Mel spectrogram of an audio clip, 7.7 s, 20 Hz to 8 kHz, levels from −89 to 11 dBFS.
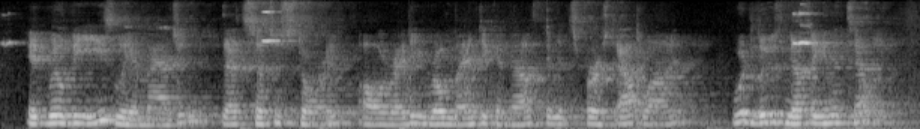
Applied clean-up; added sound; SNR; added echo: none; Screech; 9 dB; reverberation time 1.0 s.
